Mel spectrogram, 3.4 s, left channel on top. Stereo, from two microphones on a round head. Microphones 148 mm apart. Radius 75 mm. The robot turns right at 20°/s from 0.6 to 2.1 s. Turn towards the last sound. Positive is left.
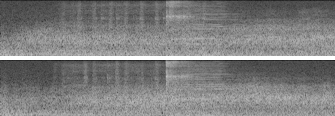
turn(degrees=-25)  # may be behind; listen again after turning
